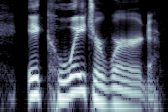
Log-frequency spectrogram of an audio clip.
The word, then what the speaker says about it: equatorward: oh this is a fun and interesting word equator word equator word okay it is spelled equator Ward one this is one word equator and then w a r d at the end but it's pronounced equator word okay adverb or adjective from 1875 toward or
